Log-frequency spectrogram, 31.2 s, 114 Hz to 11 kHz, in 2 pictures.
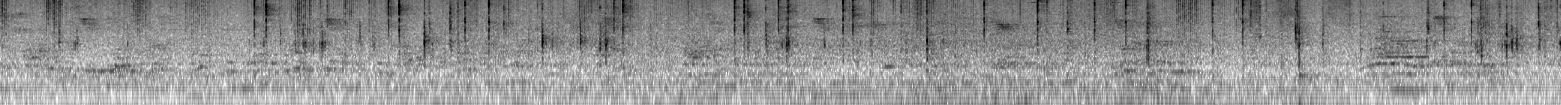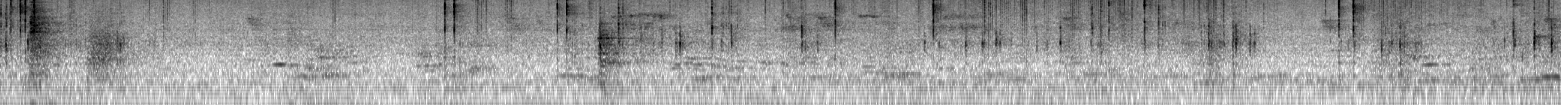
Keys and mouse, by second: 0.1 middle click, 0.2 e, 2.6 s, 3.9 middle click, 4.9-5.6 middle drag, 5.4 ctrl+r, 7.4 ctrl+r, 8.4 click, 8.8 drag, 9.0 Tab, 12.6 KP_3, 15.4 Tab, 15.4 ctrl+r, 16.2 ctrl+b, 20.8 click, 21.7 z, 21.8 z, 22.3 a, 23.2 b, 24.9 z, 25.7 z, 26.0 middle click, 26.4 middle click, 26.5 click, 26.8 middle click, 27.3 e, 29.1 s, 30.8 ctrl+z.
